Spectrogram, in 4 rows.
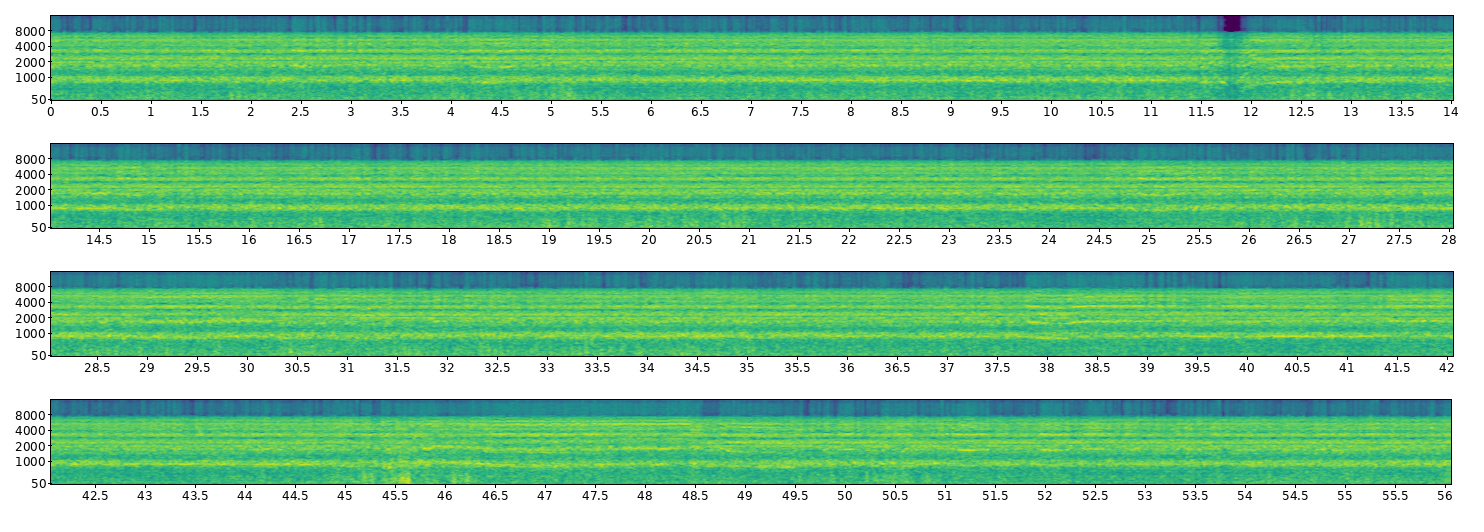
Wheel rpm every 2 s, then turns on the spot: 230, 230, 230, 240, 230, 210, 210, 230, 230, 240, 230, 230, 230, 230, 220, 220, 230, 230, 230, 230, 230, 230, 220, 220, 220, 230, 230, 230.
none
